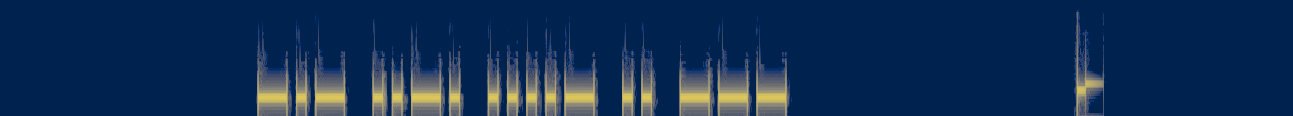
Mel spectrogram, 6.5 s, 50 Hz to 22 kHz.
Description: Morse code, heard as a keyed tone, about 25 wpm, 700 Hz. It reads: KF4IO
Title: USA Call Signs Repeated 2x 25wpm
